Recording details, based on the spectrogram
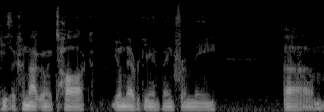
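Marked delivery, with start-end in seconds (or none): none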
